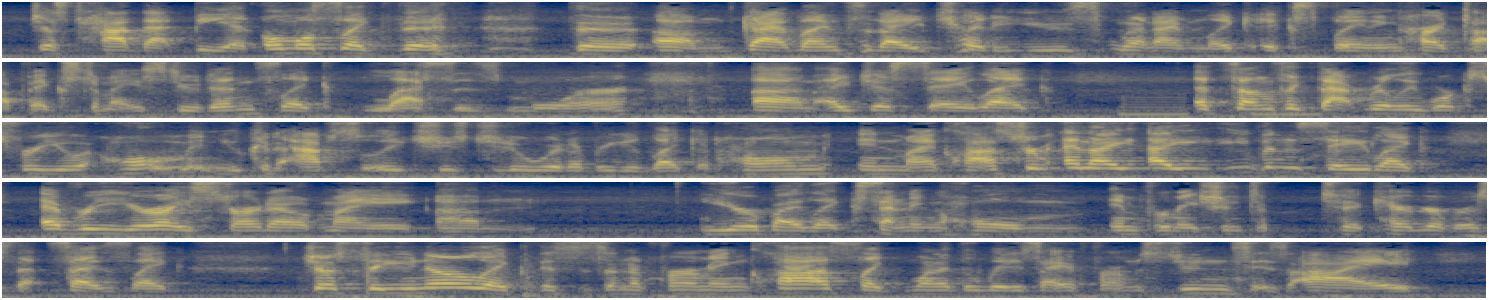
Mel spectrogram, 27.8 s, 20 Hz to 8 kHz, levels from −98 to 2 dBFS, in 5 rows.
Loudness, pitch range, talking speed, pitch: -24 LUFS, 160-205 Hz, 225 wpm, 175 Hz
